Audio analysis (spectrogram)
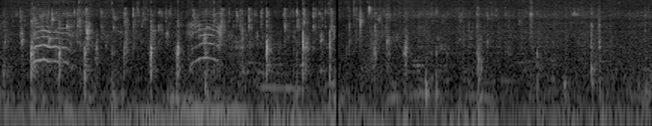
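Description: High, thin mewing from four newborn kittens lying with their mother cat. The mews come in short repeated cries, and soft rustling and faint background sounds sit underneath.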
